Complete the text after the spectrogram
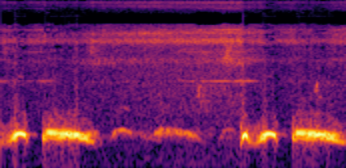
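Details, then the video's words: A spotted dove calls its companions with low mellow coos: a long falling coo, softer distant coos, then a double note and another long coo; recorded as a lure for hunters. "Suara burung tekukur Gacor memangil temannya"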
